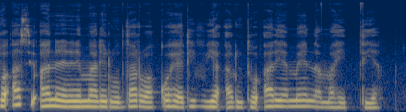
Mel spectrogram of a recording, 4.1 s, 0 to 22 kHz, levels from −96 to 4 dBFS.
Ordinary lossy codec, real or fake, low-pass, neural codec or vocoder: none; real; 19.8 kHz; none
